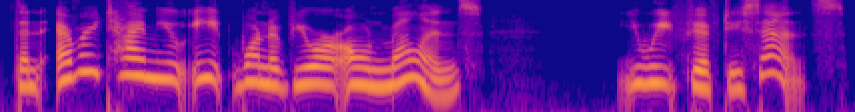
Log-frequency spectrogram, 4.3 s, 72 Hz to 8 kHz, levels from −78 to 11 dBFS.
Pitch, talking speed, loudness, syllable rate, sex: 255 Hz, 195 wpm, -19 LUFS, 5.6 syllables/s, female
